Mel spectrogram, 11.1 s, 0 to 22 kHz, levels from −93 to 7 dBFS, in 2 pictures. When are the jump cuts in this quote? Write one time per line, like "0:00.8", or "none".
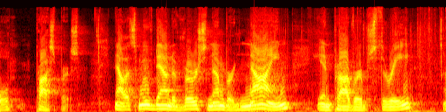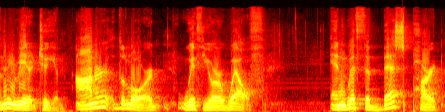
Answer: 0:06.5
